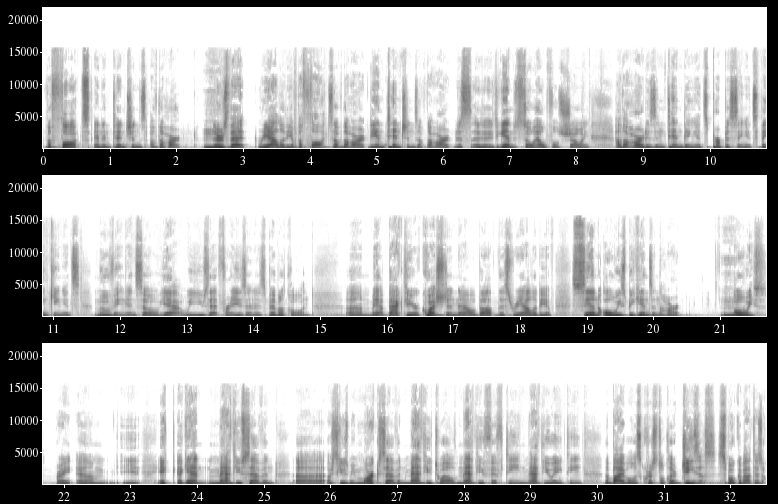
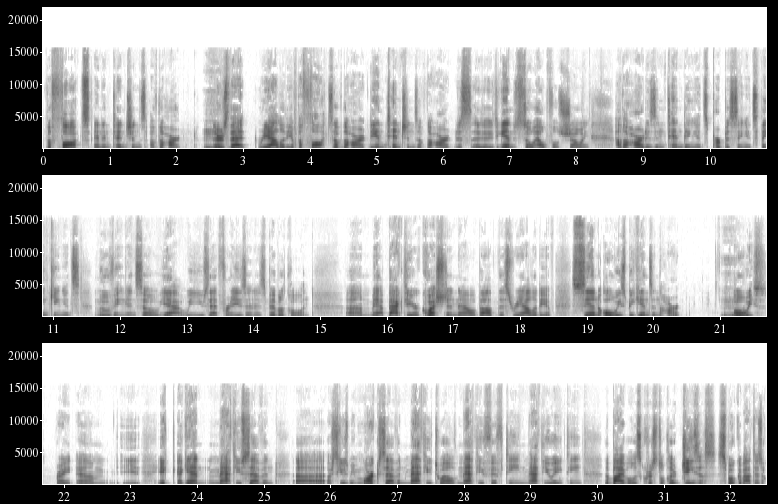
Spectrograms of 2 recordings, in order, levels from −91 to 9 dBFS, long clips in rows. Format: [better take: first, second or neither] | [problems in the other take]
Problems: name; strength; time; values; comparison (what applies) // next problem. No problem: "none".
first | thin; very; fading below 700 Hz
